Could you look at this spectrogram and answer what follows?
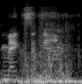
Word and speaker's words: Mexican: Yeah, darling, but you guys in the US, in American language, I guess, is pronounced Mexican because that's how you pronounce the X. But here in Mexico, we pronounce it as a J.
